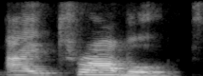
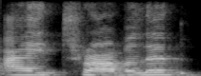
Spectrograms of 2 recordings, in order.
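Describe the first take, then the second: First: The ending is just a small d sound. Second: The ending is said as an extra syllable. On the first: The speaker calls it right. "but I say I traveled. Una pequeña d al final" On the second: The speaker calls it wrong. "No digo I traveled"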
